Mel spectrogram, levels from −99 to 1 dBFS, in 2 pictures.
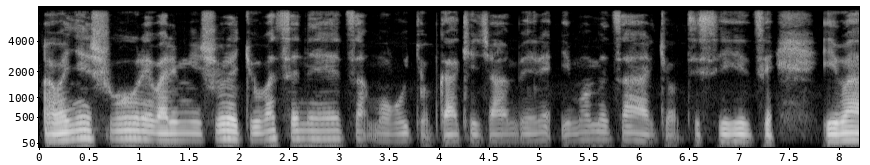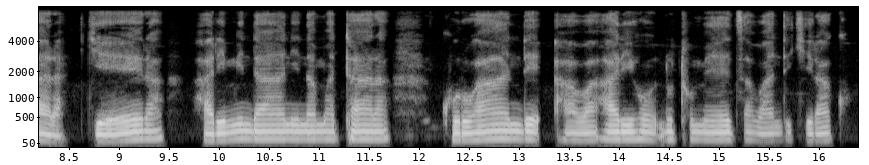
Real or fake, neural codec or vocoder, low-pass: real; none; 7.2 kHz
